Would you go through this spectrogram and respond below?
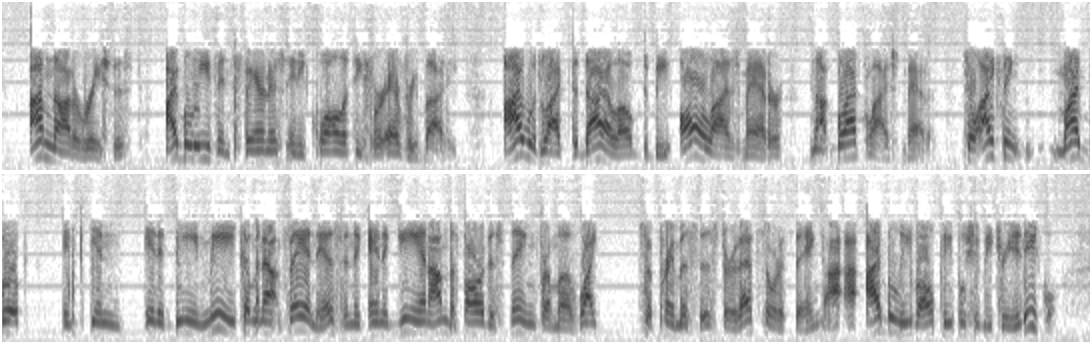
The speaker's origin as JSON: {"language": "English", "region": "Missouri", "country": "United States", "tie": "born or raised there", "said": "I grew up in Southwest Missouri. It's very rural."}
